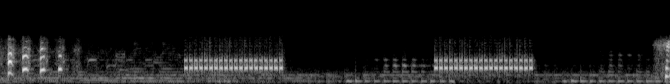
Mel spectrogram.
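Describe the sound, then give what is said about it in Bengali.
A telephone rings in two long, steady trilling bursts separated by a pause of about a second and a half. The ring is loud and even in pitch, over a low background hum. “হাসি বন্ধ কর, phone ধর, তোর বান্ধবী phone দিয়েছে।”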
